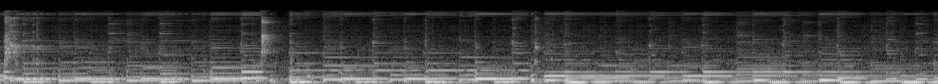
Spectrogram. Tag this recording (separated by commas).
Guitar, Acoustic guitar, Musical instrument, Music, Plucked string instrument, playing acoustic guitar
